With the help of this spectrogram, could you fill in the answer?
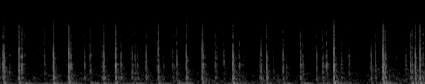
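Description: A small printed cardboard Yu-Gi-Oh Slifer structure deck box, filled with cards and tilted by hand on a playmat, is tapped with fingertips and short nails. A quick, uneven run of dry, short taps mixes soft low thuds with brief bright ticks, each dying away almost at once.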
